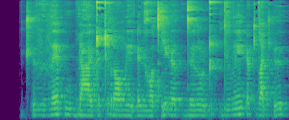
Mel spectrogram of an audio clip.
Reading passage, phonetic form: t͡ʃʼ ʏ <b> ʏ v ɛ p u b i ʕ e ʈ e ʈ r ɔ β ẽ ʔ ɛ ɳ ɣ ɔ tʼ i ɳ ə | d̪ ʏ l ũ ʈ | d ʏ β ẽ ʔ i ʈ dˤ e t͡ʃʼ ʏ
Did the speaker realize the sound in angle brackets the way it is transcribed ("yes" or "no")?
no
